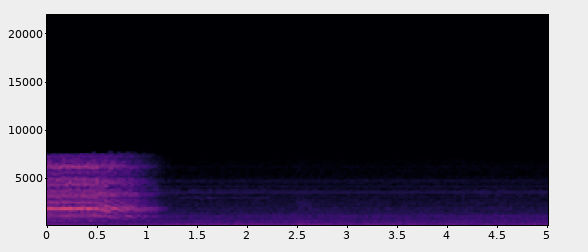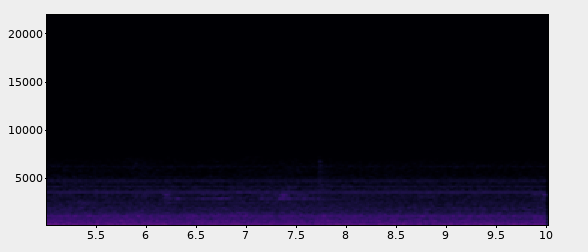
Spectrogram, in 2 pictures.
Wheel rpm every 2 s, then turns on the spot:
50, 0, 0, 0, 0.
none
